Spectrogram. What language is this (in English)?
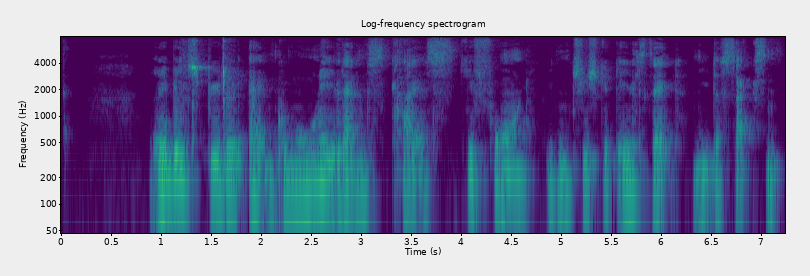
Danish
